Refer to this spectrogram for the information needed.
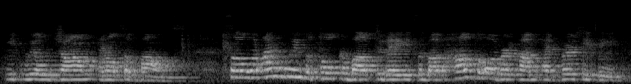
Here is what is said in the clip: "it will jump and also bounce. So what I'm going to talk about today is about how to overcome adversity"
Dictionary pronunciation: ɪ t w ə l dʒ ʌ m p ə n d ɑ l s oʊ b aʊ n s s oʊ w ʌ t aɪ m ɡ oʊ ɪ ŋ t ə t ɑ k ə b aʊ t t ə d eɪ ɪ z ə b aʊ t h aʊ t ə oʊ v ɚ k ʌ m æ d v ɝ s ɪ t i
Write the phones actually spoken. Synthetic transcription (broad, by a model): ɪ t w ə l dʒ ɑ m ə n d ɑ l s oʊ b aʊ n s s oʊ w ʌ t aɪ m ɡ oʊ ɪ ŋ t ə t ɑ k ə b aʊ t t ə d eɪ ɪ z ə b aʊ t h aʊ t ə oʊ v ɚ k ʌ m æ d v ɝ s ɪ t i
